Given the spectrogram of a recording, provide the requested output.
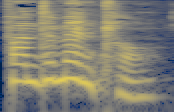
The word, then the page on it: fundamental: British English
